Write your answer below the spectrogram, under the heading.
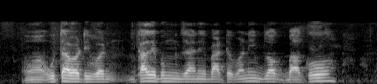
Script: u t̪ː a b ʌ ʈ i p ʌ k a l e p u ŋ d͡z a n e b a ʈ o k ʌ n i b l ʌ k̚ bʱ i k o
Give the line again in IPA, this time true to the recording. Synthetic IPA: u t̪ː a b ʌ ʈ i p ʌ k a l e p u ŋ d͡z a n e b a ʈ o p ʌ n i b l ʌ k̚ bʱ a k o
